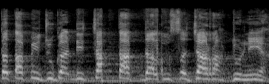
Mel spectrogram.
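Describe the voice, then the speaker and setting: Over music in the background, a man speaks with a raised, projected voice in an animated tone at a moderate pace. His pitch is extremely high, with ordinary variation. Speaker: pastor. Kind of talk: sermon. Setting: church.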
